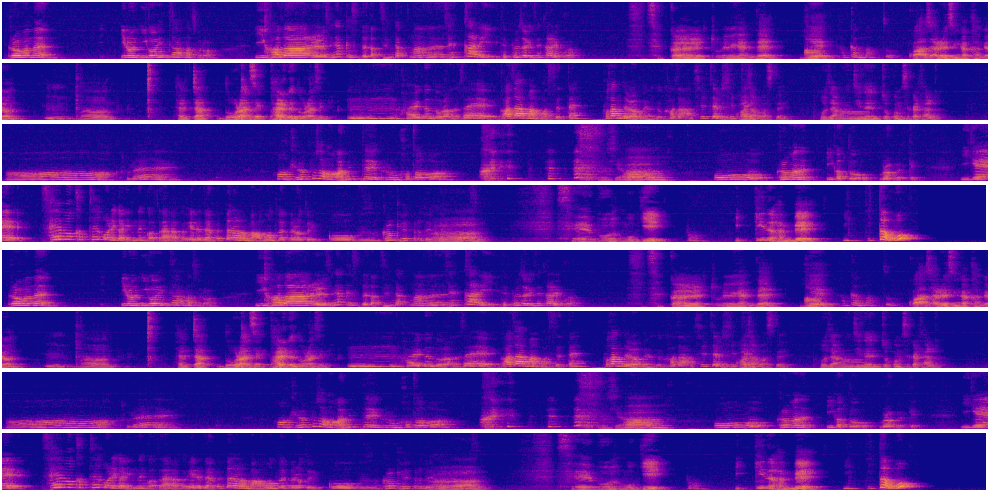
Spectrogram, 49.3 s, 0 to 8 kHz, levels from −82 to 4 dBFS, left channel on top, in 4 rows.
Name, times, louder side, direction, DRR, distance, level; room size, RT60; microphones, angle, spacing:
voice 1, 0.1-0.7 1.5-2.6 3.2-7.2 10.0-10.3 10.6-11.1 12.9-13.2 16.6-19.6 19.8-21.7 22.7-23.2 24.7-26.9 28.1-30.3 30.6-31.0 31.5-32.9 33.5-36.1 36.6-37.2 37.5-42.8 45.5-45.7 47.5-47.6 47.9-48.3, left 1 dB, 35° left, 3 dB, 0.7 m, -27 dB
voice 2, 7.8-9.6 10.0-10.3 11.3-12.5 13.2-13.7 14.5-16.4 20.2-20.3 21.3-22.1 22.5-24.0 32.1-33.0 42.3-43.0 43.6-45.2 46.1-47.1, left 1 dB, 5° left, -5 dB, 0.8 m, -29 dB
4.9 x 2.0 x 2.6 m, 0.40 s
head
